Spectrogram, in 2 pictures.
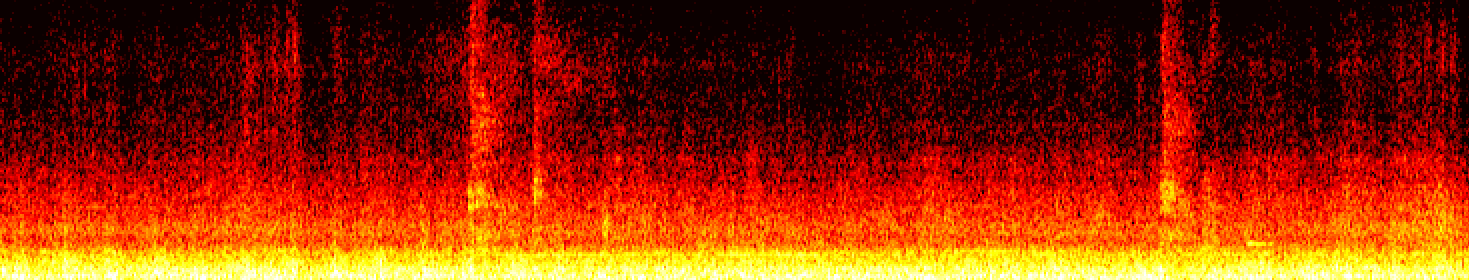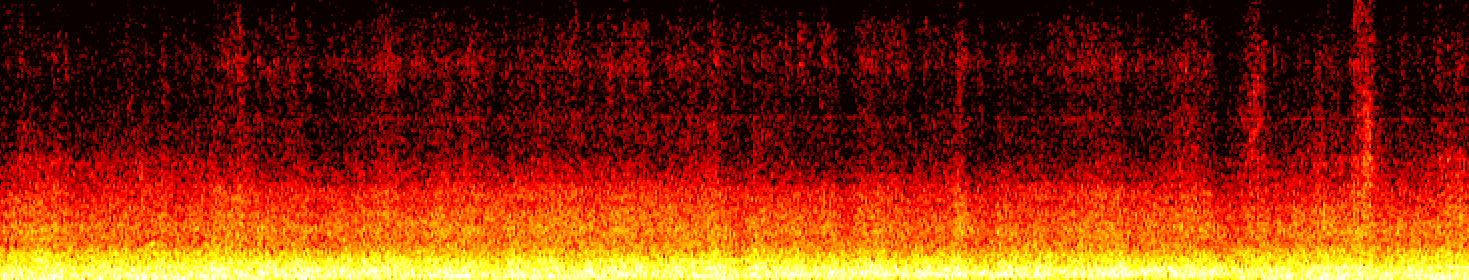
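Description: JR East Joban Line electric train running at speed, heard from inside the carriage: a steady rumble of wheels on rails, with a few sharp clicks about five and twelve seconds in.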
